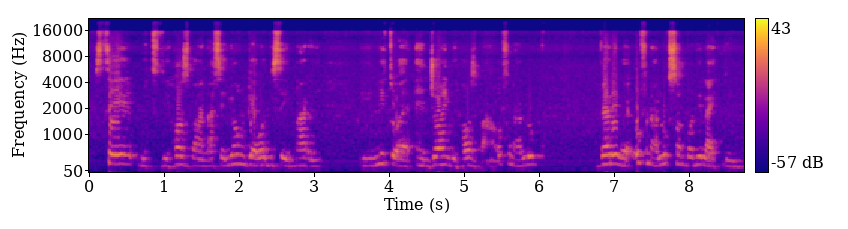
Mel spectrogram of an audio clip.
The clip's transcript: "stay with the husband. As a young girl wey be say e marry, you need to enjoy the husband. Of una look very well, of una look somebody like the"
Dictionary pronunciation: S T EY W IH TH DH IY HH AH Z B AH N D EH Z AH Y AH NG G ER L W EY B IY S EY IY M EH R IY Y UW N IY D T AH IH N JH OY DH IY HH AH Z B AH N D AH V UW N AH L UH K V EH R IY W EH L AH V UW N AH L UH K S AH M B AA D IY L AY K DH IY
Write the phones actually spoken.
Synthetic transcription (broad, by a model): S T EY W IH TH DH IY HH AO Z B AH N D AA S AH Y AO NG G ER W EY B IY S EY IY M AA R IY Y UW N IY D T AH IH N JH OY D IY HH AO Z B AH N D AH F UW N AH L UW K V EH R IY W EH L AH F UW N AH L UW K S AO M B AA D IY L AY K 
